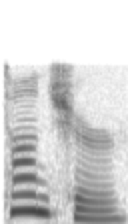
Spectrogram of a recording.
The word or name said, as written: tonsure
